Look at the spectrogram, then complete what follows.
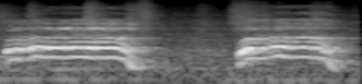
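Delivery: loud, high startled whoa; big surprised exclamation. Real, not acted. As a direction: burst out in shock.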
